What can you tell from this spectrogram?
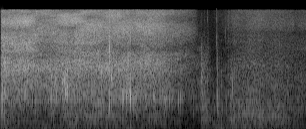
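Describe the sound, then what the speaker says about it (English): Steam mister spraying fabric during ironing while sewing a tote bag, a steady close hiss that runs for about two seconds and then gives way to softer rustling and faint handling sounds. "Now I'm gonna hit it with the iron and I am gonna use my steam mister"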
